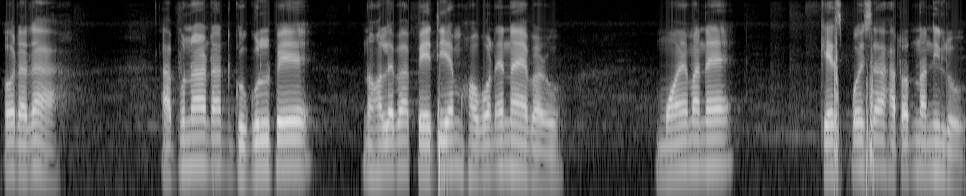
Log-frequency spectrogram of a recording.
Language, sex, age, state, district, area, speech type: Assamese, male, 30-45, Assam, Dhemaji, rural, spontaneous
